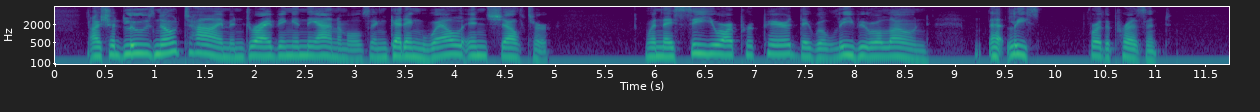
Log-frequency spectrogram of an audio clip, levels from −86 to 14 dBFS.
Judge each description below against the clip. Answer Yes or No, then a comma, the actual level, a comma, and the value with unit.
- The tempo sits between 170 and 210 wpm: No, average, 160 wpm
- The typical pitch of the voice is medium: Yes, medium, 175 Hz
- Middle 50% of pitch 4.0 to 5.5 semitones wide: No, average, 3.3 semitones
